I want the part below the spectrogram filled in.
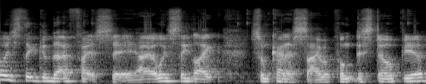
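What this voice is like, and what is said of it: Usual voice. Nothing is said of it.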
